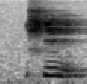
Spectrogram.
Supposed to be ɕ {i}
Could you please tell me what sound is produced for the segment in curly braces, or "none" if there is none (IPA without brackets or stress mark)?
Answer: ĩ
